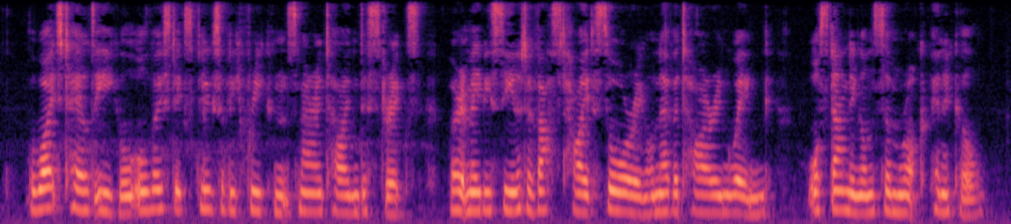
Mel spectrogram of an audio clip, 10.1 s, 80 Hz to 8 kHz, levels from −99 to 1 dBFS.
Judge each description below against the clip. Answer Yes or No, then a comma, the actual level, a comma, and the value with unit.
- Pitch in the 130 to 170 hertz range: No, high, 195 Hz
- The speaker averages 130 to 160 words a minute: No, average, 170 wpm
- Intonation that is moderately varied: No, narrow, 2.1 semitones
